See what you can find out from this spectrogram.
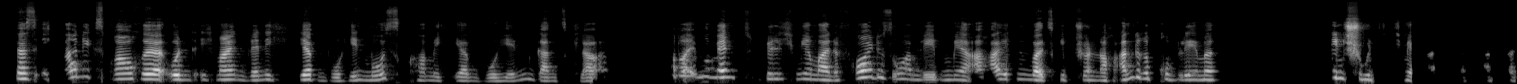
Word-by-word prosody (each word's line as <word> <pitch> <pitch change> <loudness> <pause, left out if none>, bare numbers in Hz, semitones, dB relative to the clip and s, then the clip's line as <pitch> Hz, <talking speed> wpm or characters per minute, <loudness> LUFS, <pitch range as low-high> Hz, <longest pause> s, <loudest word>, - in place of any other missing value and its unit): Dass 260 -1 +5
ich - - -17
gar 335 +1 0
nichts 355 -1 -10
brauche 245 -1 +6
und 220 -1 +5
ich 215 -1 -16
meine, 220 -3 +2
wenn 200 +2 -5
ich 220 0 -11
irgendwo 175 -8 +1
hin 190 +4 -8
muss, 215 +7 -6
komme 190 -2 -13
ich 170 +1 -25
irgendwo 160 -3 -8
hin, 165 +10 -11
ganz 165 -2 -6
klar. 160 0 -3 0.7
Aber - - -1
im - - -9
Moment 330 -2 +2 0.3
will 255 0 -5
ich 250 -1 -14
mir 250 0 -5
meine 205 -3 +2
Freude 320 +7 +2
so 255 -2 -10
am 235 -3 -8
Leben 205 - -7
mehr 205 -2 -3
erhalten, 235 +6 -3
weil 205 - +7
's - - -14
gibt 215 -2 -15
schon 195 - -5
noch 180 -1 -3
andere 265 +5 +1
Probleme. 210 -4 -3 1.1
Den 290 -2 +2
Schuh 225 -3 +7
ziehe 210 - -18
ich - - -20
mir 185 - -2
gar 385 - -17 0.6
nicht - - -32
erst - - -30
an. - - -16
220 Hz, 190 wpm, -24 LUFS, 190-250 Hz, 1.1 s, weil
